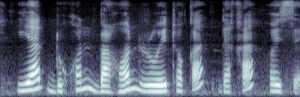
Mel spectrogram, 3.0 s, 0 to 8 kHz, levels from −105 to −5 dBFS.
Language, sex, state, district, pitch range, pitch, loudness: Assamese, female, Assam, Kamrup Metropolitan, 185-230 Hz, 195 Hz, -16 LUFS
